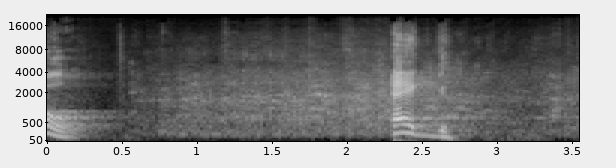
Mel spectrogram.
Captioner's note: audience laughing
